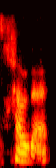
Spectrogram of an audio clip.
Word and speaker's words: Gouda: It's an Americanization. The correct pronunciation, Celia, is Gouda.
